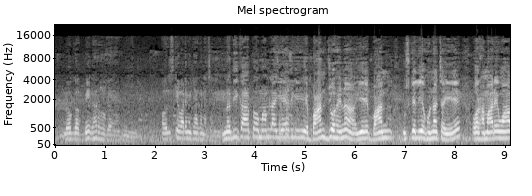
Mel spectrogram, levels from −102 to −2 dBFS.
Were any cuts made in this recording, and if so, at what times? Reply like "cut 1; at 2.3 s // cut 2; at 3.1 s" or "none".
none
